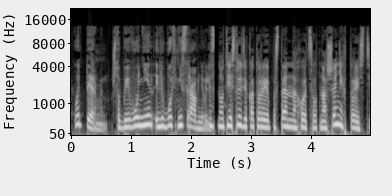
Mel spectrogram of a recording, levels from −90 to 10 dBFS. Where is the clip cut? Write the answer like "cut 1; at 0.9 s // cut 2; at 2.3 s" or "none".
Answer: cut 1; at 2.4 s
